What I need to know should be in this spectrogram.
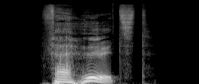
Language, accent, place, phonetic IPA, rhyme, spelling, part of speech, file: German, Germany, Berlin, [fɛɐ̯ˈhʏlst], -ʏlst, verhüllst, verb, De-verhüllst.ogg
- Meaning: second-person singular present of verhüllen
